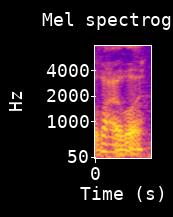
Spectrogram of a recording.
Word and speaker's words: Lila: the name Lila minetti I'm not sure if it's pronounced Leila or Lila but I'm going to pronounce it Lila in this country a name spelled this way is usually pronounced Lila so I'm going to stick with Lila her name was copyrighted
